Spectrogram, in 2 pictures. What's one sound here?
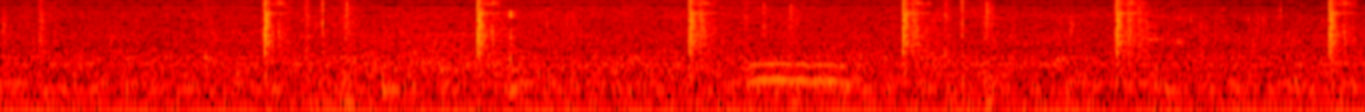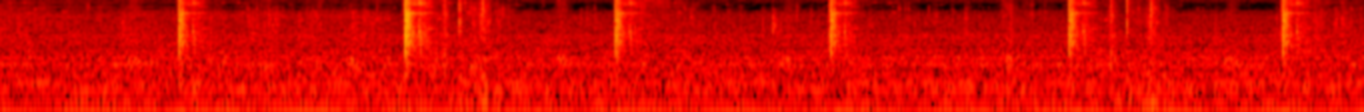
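A stone axe knocks sharply on stone at a steady pace.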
